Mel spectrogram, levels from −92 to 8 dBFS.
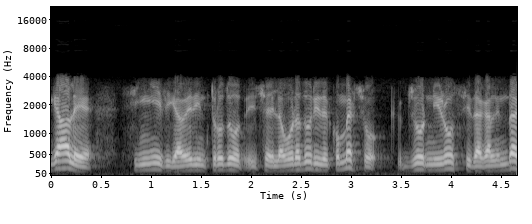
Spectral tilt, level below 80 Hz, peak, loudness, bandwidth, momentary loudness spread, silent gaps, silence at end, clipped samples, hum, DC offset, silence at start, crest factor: -8 dB/octave; -74 dBFS; -6 dBFS; -23 LUFS; 4.3 kHz; 7 LU; none; 0 s; under 0.1%; none; under 0.1%; 0 s; 16 dB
